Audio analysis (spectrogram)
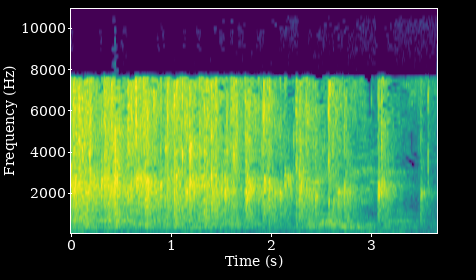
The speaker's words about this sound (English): Oh, let's clap our hands to the Lord here this morning. Hallelujah. Praise God.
